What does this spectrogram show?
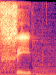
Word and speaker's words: SEAT: The car brand seat is pronounced the South American che, the sharp S instead of a sh.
